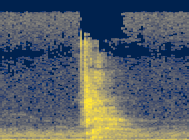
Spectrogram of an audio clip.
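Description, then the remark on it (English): A single sharp, crisp click, like a computer mouse button being pressed once while clicking on a token, with no talking. “Is that perhaps because you're clicking on his token?”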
